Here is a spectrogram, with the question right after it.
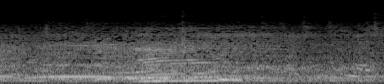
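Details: Cattle offered for Eid sacrifice at the Pasar Wage livestock market in Indonesia: long, low, level moos, several overlapping, through the first two and a half seconds, over steady crowd chatter and market noise.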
